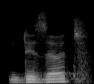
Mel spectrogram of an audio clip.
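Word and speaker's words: desert: अगर ऐसा दिखे आपको, नाउन के सेंस में, तो इसका मतलब होता है रेगिस्तान। इसको डेजर्ट बोलते हैं। सेम स्पेलिंग है, नाउन की तरह काम करेगा डेजर्ट, और यहाँ पे वर्ब की तरह काम किया तो डिजर्ट।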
